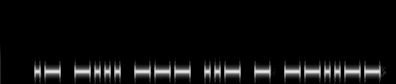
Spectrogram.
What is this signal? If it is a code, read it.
Morse code, heard as a keyed tone, about 24 wpm, 600 Hz. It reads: ABOUT,
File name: CW / Practice / If24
